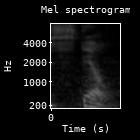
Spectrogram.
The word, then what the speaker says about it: Stille: So next we have the Shimano Still. This is a new reel. It's spelled Stille. Okay?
